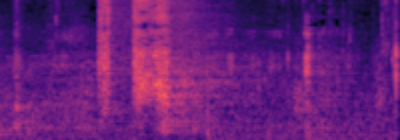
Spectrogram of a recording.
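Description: Eating sounds: two short, noisy mouth sounds about half a second in as a mouthful is taken from the bowl, then a small click near the end.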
